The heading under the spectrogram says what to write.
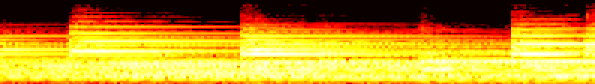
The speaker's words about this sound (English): what do you feel when you're in here playing the bells?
